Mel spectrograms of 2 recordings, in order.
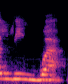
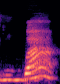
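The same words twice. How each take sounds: First: "língua" stressed on the first syllable, LÍN-gua; accented form. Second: "língua" with stress thrown onto the final A, lin-GUÁ; accent removed. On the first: Teacher picking an example word, first-syllable stress on "língua". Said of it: "aí fica língua". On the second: Teacher showing the word without accent, final stress on "língua". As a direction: stretch it out, hitting the end of "língua". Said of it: "o A no final é sempre forte". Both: Shown as a demonstration.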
